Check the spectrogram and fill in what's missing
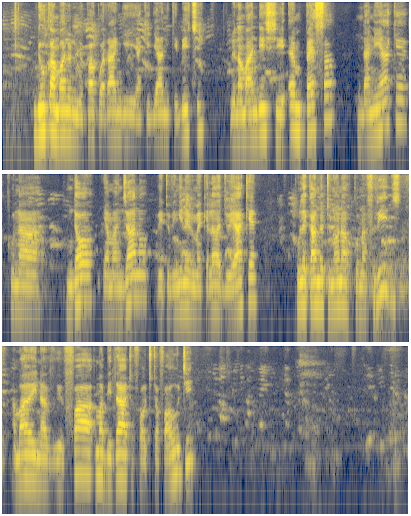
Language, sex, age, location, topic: Swahili, male, 25-35, Kisii, finance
